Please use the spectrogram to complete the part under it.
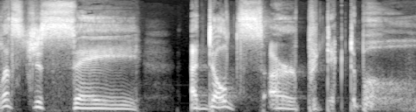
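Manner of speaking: slow, unhurried delivery with "say" drawn out.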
